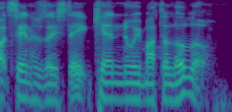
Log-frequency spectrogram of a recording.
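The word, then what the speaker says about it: Niumatalolo: But another tough one that I eventually learned to pronounce and spell is now at San Jose State, Ken Nui Matalolo. Nui Matalolo, yeah, when he had key coach for Navy for a while too.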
